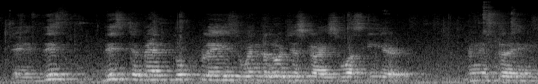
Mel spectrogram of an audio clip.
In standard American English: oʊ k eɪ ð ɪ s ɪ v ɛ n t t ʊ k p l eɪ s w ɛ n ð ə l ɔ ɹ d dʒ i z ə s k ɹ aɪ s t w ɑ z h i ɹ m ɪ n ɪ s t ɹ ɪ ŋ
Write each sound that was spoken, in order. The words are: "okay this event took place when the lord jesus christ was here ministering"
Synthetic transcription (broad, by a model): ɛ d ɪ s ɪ s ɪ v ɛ n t t ʊ k p l eɪ s w ɛ n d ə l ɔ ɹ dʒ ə s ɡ aɪ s w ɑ s h i ɹ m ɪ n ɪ s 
